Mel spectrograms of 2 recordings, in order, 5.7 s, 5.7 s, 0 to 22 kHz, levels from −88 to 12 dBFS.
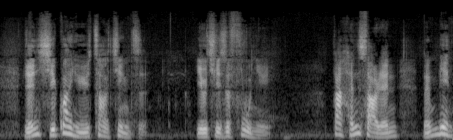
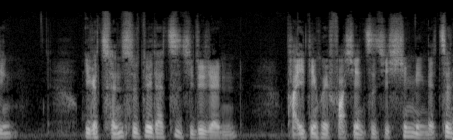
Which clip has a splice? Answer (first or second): second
